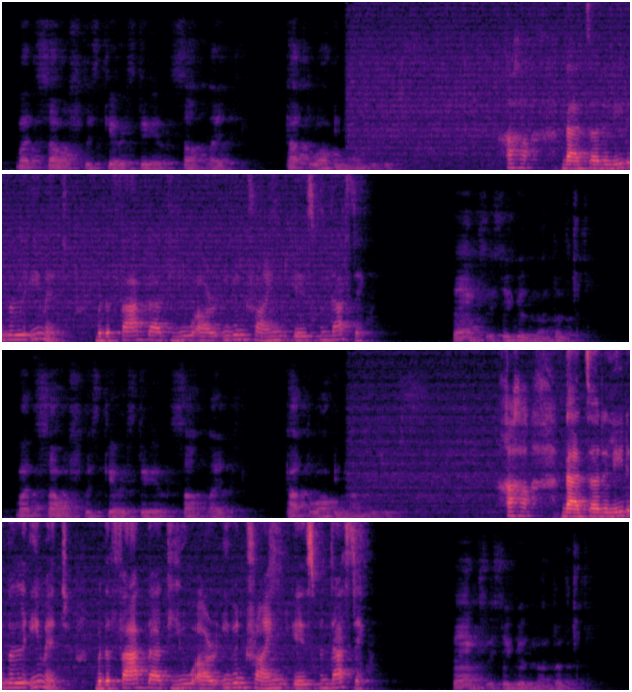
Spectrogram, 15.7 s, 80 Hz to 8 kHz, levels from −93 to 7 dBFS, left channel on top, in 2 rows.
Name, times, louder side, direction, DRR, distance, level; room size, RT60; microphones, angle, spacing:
voice 1, 0.2-2.8 3.6-5.3 13.5-15.1, equal, 5° right, 1.7 m, -48 dB
sound 1, 4.3-12.2, left 4 dB, 70° left, 1.7 m, -54 dB
voice 2, 6.2-12.5, right 6 dB, 60° right, 0.5 m, -34 dB
23.5 x 9.2 x 6.6 m
head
